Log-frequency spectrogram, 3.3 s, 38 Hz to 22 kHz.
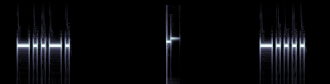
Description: Morse code, heard as a keyed tone, about 30 wpm, 700 Hz. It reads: / 6
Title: Single Character (Letter:Number:Punctuation:Prosign) Alt 30wpm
